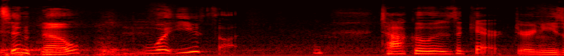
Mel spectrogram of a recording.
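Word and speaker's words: THAC0: It's taco. You just pronounce that taco.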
